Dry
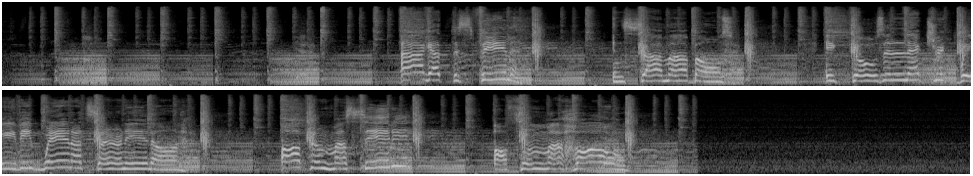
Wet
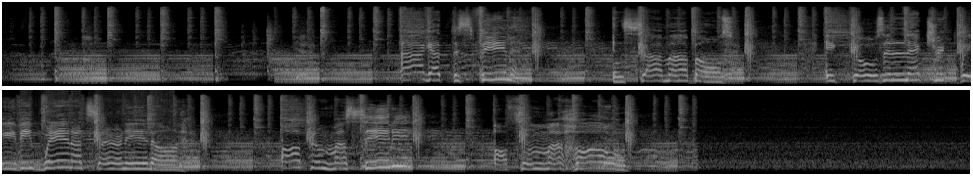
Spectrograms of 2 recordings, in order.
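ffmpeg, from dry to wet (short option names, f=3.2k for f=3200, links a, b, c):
-filter_complex "[0:a]asplit=3[a][b][c];[a]afade=t=out:st=2.25:d=0.02[d];[b]highpass=750,lowpass=4.2k,afade=t=in:st=2.25:d=0.02,afade=t=out:st=2.71:d=0.02[e];[c]afade=t=in:st=2.71:d=0.02[f];[d][e][f]amix=inputs=3:normalize=0,asettb=1/sr,asplit=3[g][h][i];[g]atrim=end=9.844[j];[h]atrim=start=9.84:end=11.42,asetpts=PTS-STARTPTS,afade=t=in:d=0.004:c=qsin,afade=t=out:st=1.576:d=0.004:c=qsin,acrusher=bits=5:mode=log:mix=0:aa=0.000001[k];[i]atrim=start=11.416[l];[j][k]acrossfade=d=0.004:c1=hsin:c2=qsin[m];[m][l]acrossfade=d=0.004:c1=qsin:c2=hsin,highpass=f=330:w=0.5412,highpass=f=330:w=1.3066,alimiter=limit=-8dB:level=0:latency=1:release=409,acrossover=split=430|3000[n][o][p];[o]acompressor=threshold=-35dB:ratio=2.5[q];[n][q][p]amix=inputs=3:normalize=0,volume=-2dB"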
